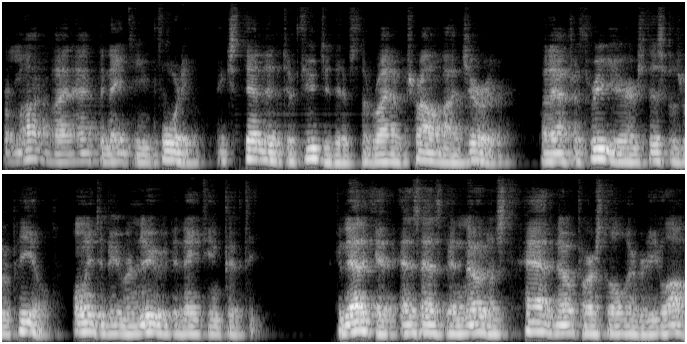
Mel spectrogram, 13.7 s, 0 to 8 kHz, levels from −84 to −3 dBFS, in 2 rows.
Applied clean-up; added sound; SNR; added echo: neural mask model DeepFilterNet 3.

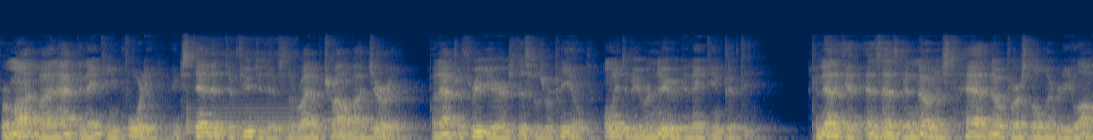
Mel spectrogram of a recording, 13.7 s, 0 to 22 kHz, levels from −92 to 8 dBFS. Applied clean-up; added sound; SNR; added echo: none; Keyboard (musical); 15 dB; reverberation time 0.8 s.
